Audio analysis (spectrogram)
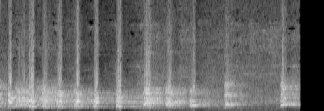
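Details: A dog gives single loud barks at irregular gaps of about half a second to a second, some sharp and short, others longer and more whining, then stops abruptly.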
